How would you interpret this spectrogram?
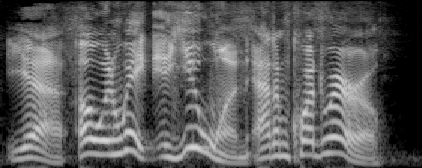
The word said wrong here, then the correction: Cordero: It's actually Cordero. – Is it Cordero? – Not a big deal, but just like pronounce it right.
